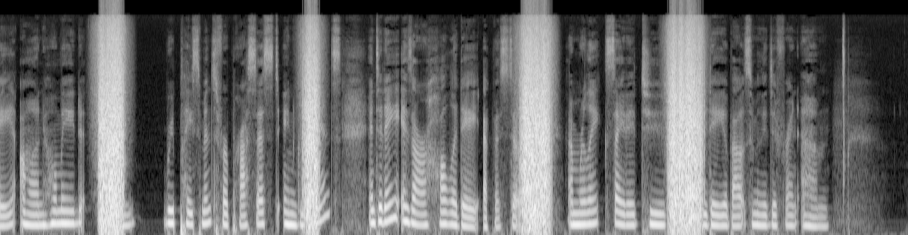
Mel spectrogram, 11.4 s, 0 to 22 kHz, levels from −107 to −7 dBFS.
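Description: Speech clip with four wireless microphone noise hits, at 1.09–1.69, 3.68–4.11, 6.36–7.00 and 8.23–8.89 s: brief static swishes from FM fades, hissy rather than silent like digital dropouts.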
